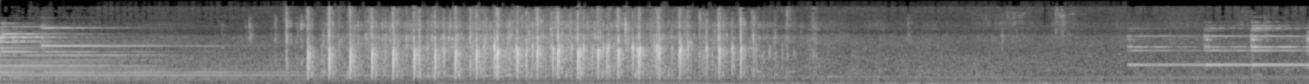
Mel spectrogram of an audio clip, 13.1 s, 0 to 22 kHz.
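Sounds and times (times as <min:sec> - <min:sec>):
tower bells ringing: 0:00.0 - 0:05.0, 0:11.2 - 0:13.0
crowd applauding: 0:02.7 - 0:08.5.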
